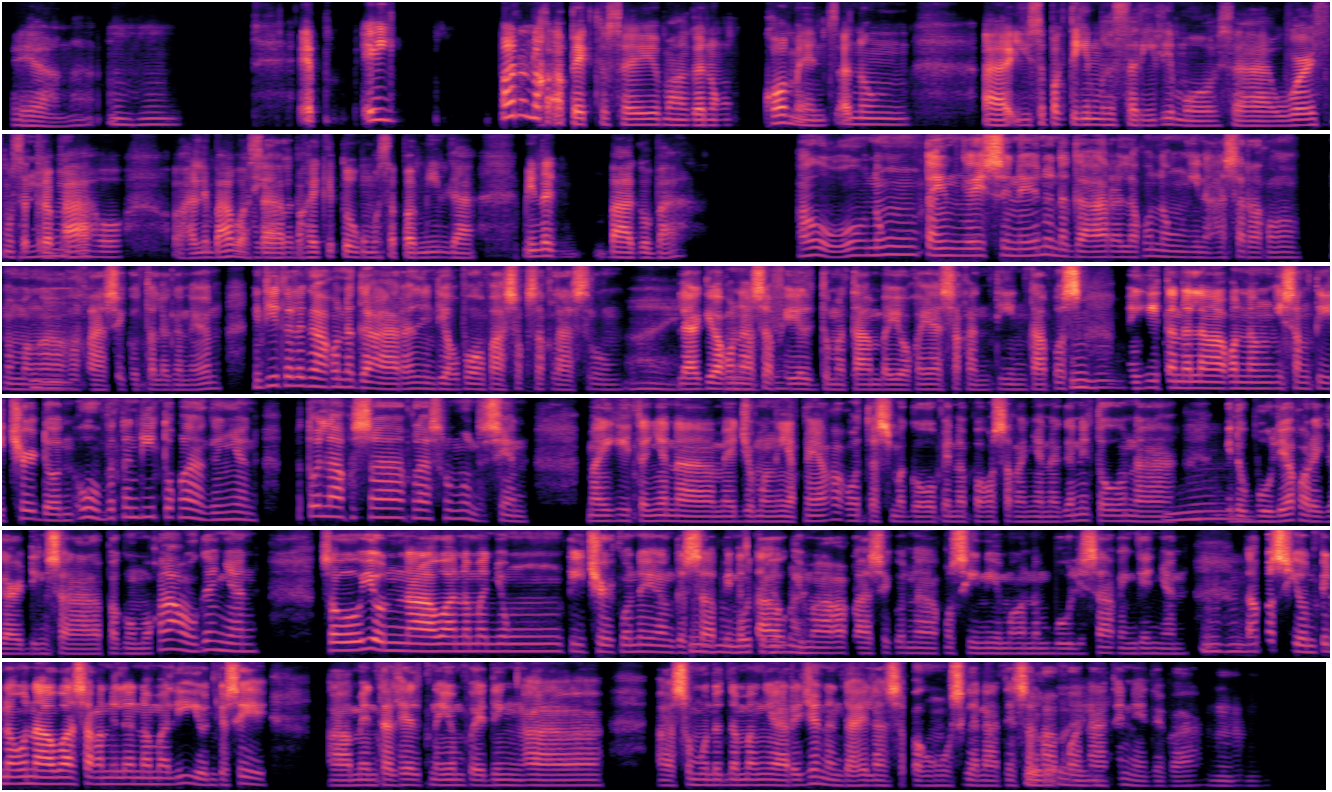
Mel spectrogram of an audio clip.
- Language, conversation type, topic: Filipino, podcast, Paano mo hinaharap ang paghusga ng iba dahil sa iyong hitsura?
- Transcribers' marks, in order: in English: "field"; other background noise; tapping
